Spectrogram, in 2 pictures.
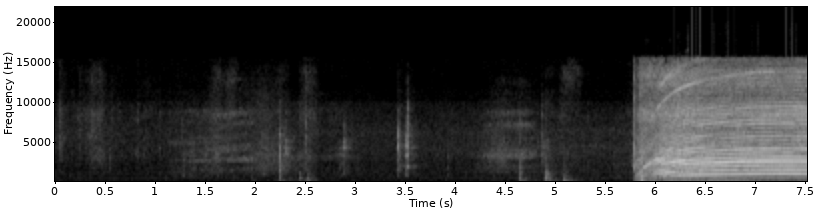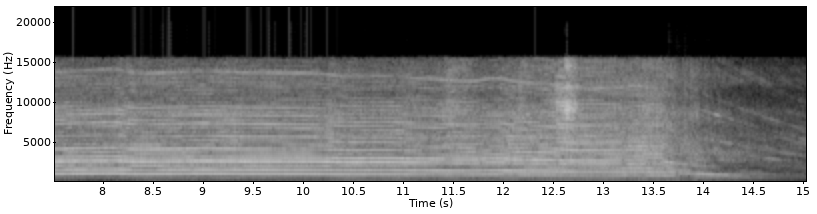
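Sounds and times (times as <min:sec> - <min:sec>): electric hand planer motor whine: 0:05.8 - 0:15.0.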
